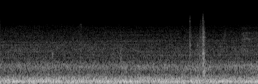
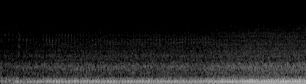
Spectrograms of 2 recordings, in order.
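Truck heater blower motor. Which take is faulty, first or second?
second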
